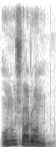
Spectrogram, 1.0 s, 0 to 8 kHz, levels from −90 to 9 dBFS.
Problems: constant background noise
